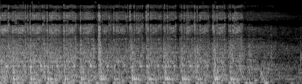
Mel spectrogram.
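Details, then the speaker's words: Husqvarna 42-inch mower, 18.5hp Briggs & Stratton, no-spark no-start, after cleaning dirty ignition coil and flywheel magnet: rapid slightly uneven chuffing catches briefly then fades; cranking and starting to fire, better than before. "hey we are better than we were before before i was barely getting anything"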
